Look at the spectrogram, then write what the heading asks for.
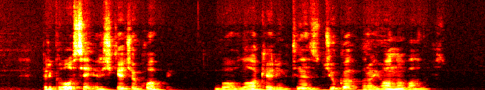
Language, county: Lithuanian, Vilnius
